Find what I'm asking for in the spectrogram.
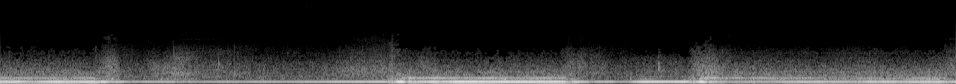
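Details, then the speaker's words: Coast Spa Mirage hot tub with no heat, HH message and no circulation, about 1 °C outside: pump 2 gives a constant low motor drone with steady pitch and water churning; running normally. "Alright, well, our pump's running. Low speed appears to be working."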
